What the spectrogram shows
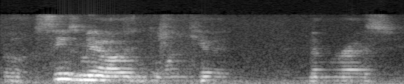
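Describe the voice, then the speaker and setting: A man's voice: sits high, very fast, crowd noise. Older man, audience question, wry anecdotes, echoey hall sound. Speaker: audience member asking a question. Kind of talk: conference panel question.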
